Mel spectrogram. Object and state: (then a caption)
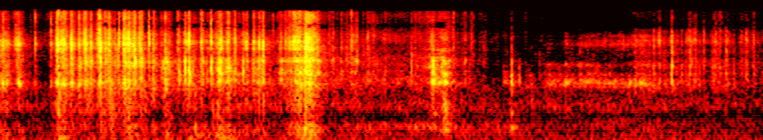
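Bar soap scraped into crumbling cubes. A metal utility-knife blade scrapes across a palm-sized, solid pale-green soap bar that is held in the hand and pre-scored into cubes, so the cubes crumble off. The sound is a dense, crisp, high-pitched crackling and scraping for about the first second and a half. It then thins into quieter, scattered dry crunches and small flakes falling.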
